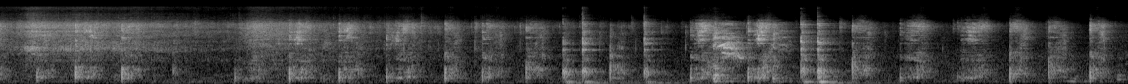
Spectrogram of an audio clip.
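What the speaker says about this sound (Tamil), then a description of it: "இதை நல்லா கிண்டிக்கிட்டோம்" Amaranth greens being stirred and mashed in a pot, a steady run of close scraping and clinking strokes of a utensil against the pot with a soft sizzle underneath, no talk.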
